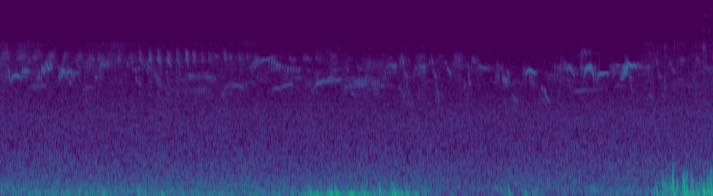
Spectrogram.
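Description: Small songbirds singing continuously with high chirps and trills, over a low wind rumble on the microphone that gusts about three seconds in and again near the end.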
